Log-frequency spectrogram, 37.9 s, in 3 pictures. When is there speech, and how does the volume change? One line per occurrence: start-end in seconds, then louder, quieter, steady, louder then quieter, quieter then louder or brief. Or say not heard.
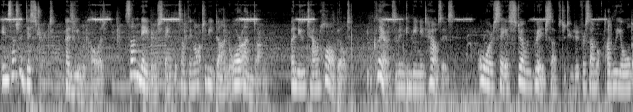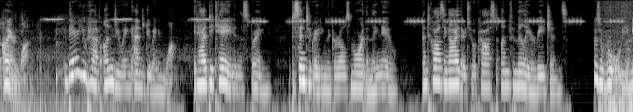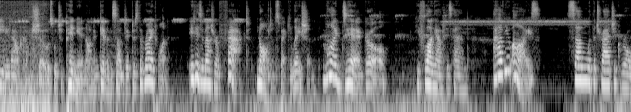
0.0-36.1 steady
36.7-37.9 brief.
